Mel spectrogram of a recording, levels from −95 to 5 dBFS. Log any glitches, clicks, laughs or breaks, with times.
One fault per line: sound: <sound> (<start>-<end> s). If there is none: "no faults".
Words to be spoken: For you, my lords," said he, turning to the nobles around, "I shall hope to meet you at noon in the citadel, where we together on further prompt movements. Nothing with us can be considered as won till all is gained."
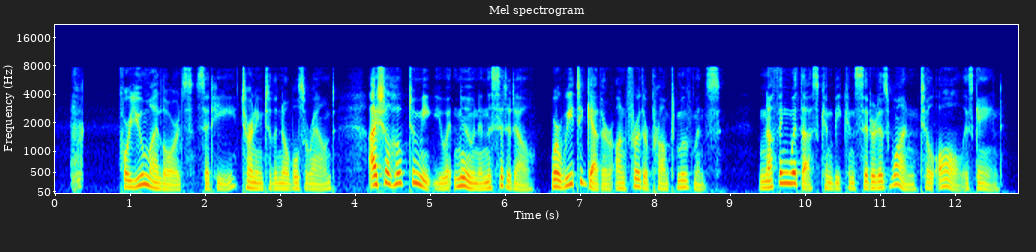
sound: throat clearing (0.2-0.4 s)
